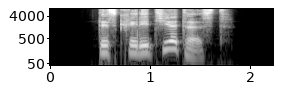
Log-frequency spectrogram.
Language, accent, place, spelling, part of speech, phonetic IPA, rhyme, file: German, Germany, Berlin, diskreditiertest, verb, [dɪskʁediˈtiːɐ̯təst], -iːɐ̯təst, De-diskreditiertest.ogg
- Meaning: inflection of diskreditieren: 1. second-person singular preterite 2. second-person singular subjunctive II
